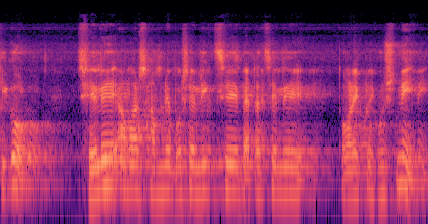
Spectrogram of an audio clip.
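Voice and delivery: normal talking voice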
